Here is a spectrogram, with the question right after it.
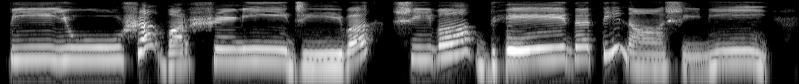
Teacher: Ni over here is not Hriswa, it is a Dirgham. So, Ni, you have to extend it to the two Kala Matra.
